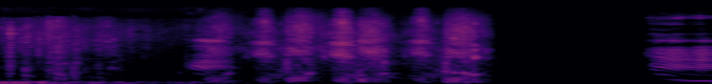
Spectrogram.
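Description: Quick crunchy chewing sounds repeat as an apple is eaten.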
